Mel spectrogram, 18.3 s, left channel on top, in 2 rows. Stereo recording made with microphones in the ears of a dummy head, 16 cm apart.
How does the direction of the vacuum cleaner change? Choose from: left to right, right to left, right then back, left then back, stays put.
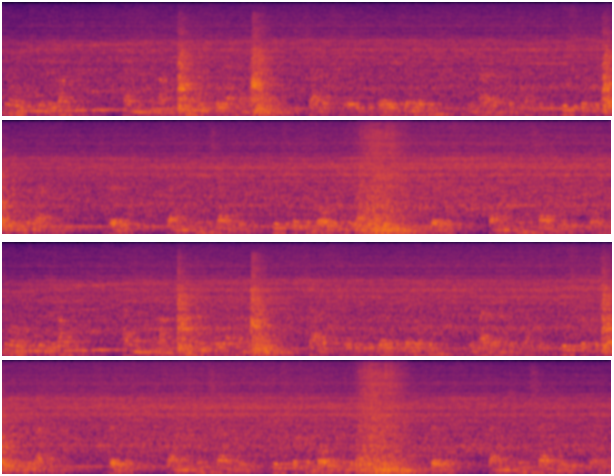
right to left.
